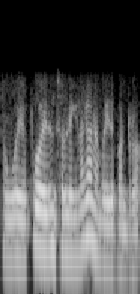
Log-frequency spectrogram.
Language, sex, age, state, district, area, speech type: Tamil, male, 45-60, Tamil Nadu, Krishnagiri, rural, conversation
